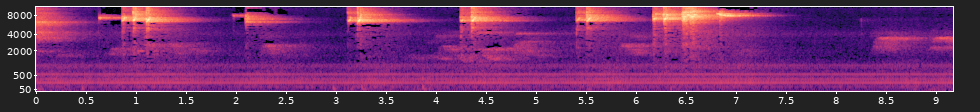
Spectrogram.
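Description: Pyrrhuloxia fledgling giving high, sharp begging calls, about six in a row roughly a second apart, some sliding down in pitch, as it begs to be fed. A steady low hum runs underneath.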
